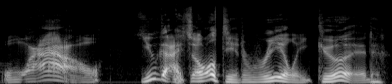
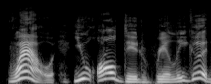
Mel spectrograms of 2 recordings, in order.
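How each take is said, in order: First: It is said in a mocking, sarcastic tone. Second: It is said in a plain, sincere tone.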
